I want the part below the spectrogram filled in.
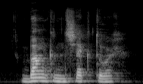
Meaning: bank sector
- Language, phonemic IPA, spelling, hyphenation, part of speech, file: Dutch, /ˈbɑŋ.kə(n)ˌsɛk.tɔr/, bankensector, ban‧ken‧sec‧tor, noun, Nl-bankensector.ogg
